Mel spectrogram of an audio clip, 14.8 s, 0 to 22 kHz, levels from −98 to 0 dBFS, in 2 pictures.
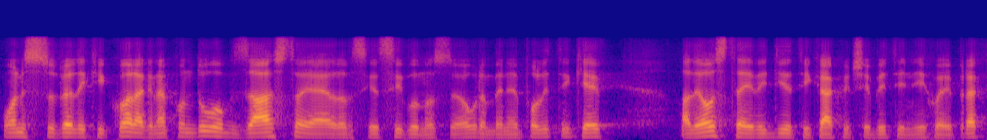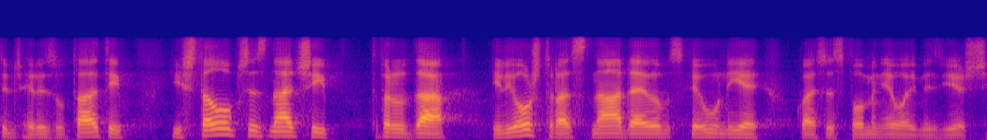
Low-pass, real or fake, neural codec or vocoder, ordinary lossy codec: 7.2 kHz; fake; codec, 16 kHz, 0.3 kbps, FocalCodec; none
